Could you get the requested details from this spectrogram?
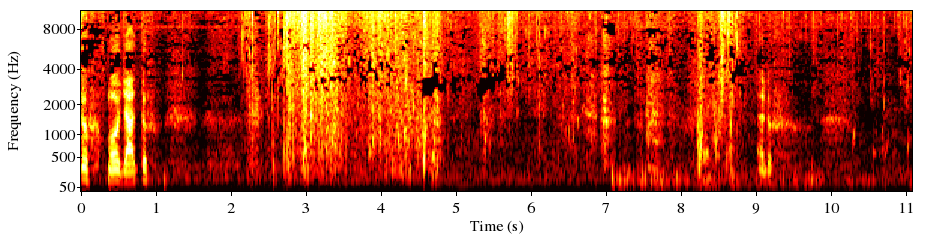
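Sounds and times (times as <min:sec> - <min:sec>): fish flapping and thrashing: 0:02.1 - 0:06.7, 0:08.1 - 0:11.0
rustling and slapping: 0:02.2 - 0:06.6.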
